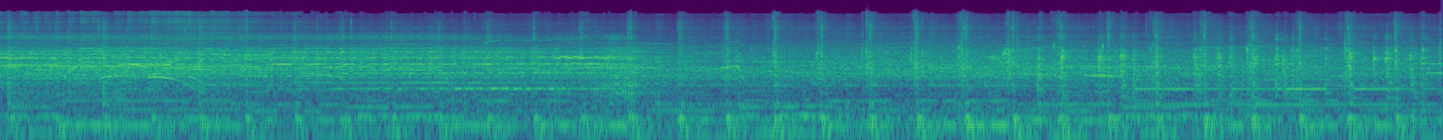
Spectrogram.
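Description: Live rock band music in an arena with the crowd cheering. About eight seconds in, the full band sound drops away to a steady, sharp percussive beat, with crowd noise still under it.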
